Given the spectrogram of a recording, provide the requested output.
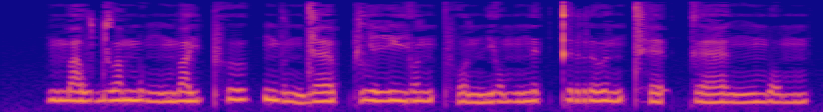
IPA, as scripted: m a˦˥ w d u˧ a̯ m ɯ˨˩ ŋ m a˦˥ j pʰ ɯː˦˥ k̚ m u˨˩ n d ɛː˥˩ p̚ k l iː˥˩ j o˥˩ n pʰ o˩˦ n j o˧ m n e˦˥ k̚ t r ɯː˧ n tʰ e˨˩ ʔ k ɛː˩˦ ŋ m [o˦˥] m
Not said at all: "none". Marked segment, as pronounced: o˦˥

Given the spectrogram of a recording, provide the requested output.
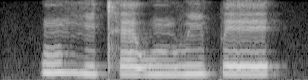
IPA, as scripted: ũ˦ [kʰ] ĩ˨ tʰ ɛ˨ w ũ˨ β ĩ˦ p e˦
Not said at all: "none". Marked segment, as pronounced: ŋ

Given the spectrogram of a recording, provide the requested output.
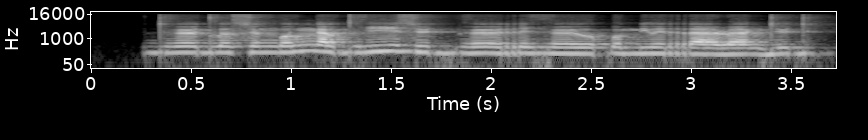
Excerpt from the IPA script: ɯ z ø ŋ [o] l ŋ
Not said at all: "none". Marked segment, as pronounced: o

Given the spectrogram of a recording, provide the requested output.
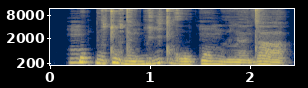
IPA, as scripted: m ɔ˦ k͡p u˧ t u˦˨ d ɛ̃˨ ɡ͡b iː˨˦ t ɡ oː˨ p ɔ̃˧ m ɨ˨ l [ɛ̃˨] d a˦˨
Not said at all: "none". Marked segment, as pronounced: ɛ̃˨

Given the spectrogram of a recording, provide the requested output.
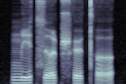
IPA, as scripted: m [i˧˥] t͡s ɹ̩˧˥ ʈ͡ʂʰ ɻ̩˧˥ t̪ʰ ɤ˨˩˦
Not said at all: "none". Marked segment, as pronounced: i˧˥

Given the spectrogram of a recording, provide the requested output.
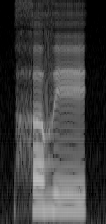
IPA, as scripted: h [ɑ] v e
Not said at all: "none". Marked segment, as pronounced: ɐ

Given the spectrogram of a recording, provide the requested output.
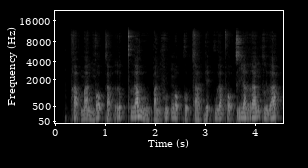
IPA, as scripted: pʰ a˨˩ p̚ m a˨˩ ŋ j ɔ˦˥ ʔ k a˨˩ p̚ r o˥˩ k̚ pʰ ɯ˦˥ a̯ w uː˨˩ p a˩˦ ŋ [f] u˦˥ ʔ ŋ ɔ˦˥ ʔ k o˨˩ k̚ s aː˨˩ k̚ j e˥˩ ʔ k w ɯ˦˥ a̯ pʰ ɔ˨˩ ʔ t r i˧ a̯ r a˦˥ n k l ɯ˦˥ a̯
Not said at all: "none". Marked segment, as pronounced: f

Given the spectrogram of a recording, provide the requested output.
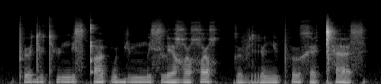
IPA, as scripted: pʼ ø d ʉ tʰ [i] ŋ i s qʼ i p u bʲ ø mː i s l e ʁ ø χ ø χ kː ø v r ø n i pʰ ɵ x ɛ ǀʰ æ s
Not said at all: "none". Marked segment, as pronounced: y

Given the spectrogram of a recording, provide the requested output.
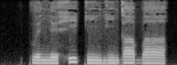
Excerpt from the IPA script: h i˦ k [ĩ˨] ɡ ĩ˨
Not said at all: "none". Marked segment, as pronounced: ĩ˨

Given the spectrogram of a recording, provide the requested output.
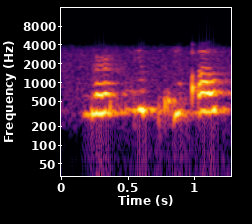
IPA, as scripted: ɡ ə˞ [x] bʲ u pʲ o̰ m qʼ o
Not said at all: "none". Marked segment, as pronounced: x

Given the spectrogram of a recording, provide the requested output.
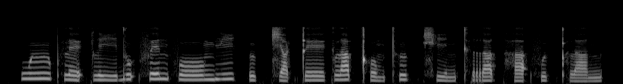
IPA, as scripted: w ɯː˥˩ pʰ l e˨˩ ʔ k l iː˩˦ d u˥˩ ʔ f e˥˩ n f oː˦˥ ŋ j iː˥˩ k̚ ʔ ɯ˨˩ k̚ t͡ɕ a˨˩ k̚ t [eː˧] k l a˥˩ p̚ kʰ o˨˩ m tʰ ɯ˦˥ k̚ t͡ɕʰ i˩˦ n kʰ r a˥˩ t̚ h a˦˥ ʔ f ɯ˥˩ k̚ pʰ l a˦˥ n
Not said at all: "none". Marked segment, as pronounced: eː˧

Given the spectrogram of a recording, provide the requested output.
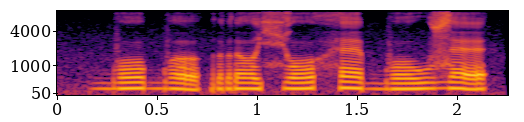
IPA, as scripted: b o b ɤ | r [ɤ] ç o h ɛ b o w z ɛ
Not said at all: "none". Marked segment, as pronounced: ɤ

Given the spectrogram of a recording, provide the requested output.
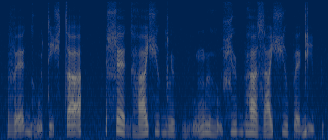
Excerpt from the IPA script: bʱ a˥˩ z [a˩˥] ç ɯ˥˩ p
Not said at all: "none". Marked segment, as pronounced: a˩˥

